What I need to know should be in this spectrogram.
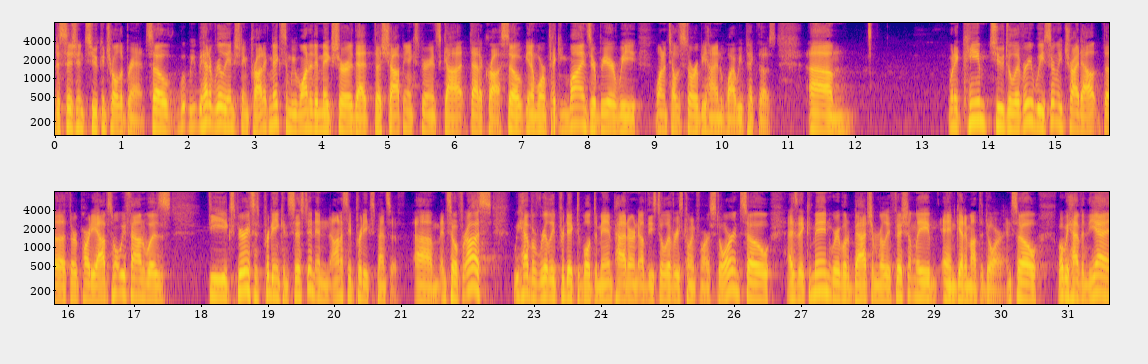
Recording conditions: live audience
